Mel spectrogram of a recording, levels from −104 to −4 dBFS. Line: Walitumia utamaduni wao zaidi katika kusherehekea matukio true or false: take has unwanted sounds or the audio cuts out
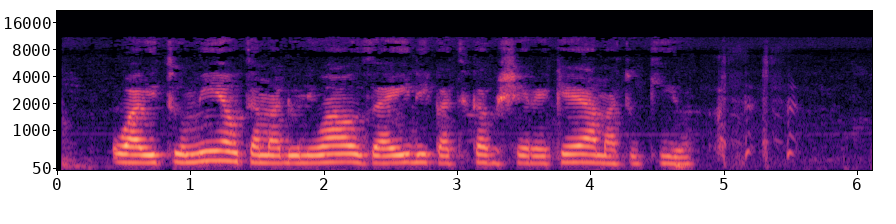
true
